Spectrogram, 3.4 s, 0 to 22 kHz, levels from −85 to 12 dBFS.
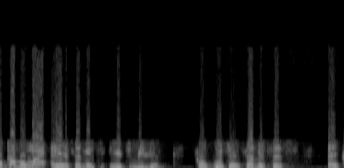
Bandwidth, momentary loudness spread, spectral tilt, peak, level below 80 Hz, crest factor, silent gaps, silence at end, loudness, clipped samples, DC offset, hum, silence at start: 16 kHz; 10 LU; -5.5 dB/octave; -22 dBFS; -54 dBFS; 12 dB; none; 0.05 s; -35 LUFS; under 0.1%; under 0.1%; none; 0 s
